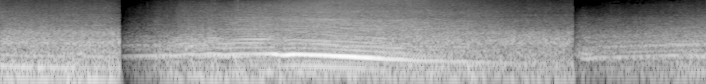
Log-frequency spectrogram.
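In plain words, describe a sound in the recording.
A car's engine screams as the car speeds past and fades.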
